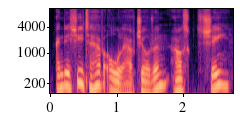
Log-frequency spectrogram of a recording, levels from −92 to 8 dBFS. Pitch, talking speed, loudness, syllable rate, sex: 145 Hz, 220 wpm, -14 LUFS, 4.9 syllables/s, male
